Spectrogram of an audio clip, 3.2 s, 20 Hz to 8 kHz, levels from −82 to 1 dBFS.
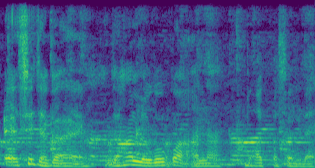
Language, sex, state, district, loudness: Hindi, male, Gujarat, Gandhinagar, -15 LUFS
